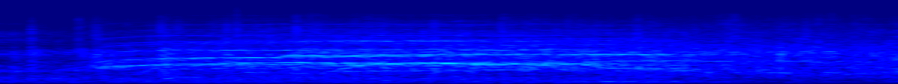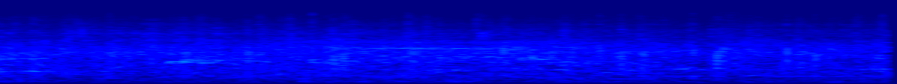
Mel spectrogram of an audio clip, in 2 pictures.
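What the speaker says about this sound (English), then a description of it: "Clap it up." An audience applauds warmly at a girls' basketball game, with a few cheers and whoops rising early, then the clapping settles into a steady, quieter patter.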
